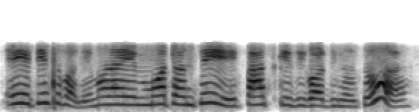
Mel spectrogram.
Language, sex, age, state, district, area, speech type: Nepali, female, 18-30, West Bengal, Kalimpong, rural, conversation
